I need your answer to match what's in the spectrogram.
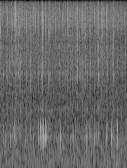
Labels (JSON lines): {"label": "ambient", "recorder": "HydroMoth"}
